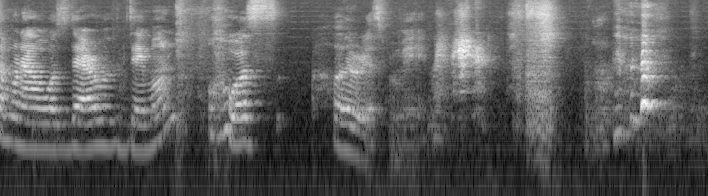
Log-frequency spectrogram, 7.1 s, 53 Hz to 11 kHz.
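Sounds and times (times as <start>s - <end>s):
speech: 0.1s - 2.8s, 3.4s - 4.8s
cats hissing sharply: 4.0s - 7.0s
cat giving a short strained yowl: 4.3s - 5.0s.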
